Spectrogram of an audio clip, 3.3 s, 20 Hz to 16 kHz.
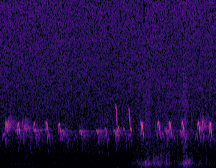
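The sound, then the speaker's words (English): Two crossbills flying over at 5:30 a.m., giving a rapid, steady series of short, sharp, high-pitched kip calls, fairly faint and overlapping, with a brief soft rustling noise partway through. No one speaks. “More crossbills at 5:30 a.m.”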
